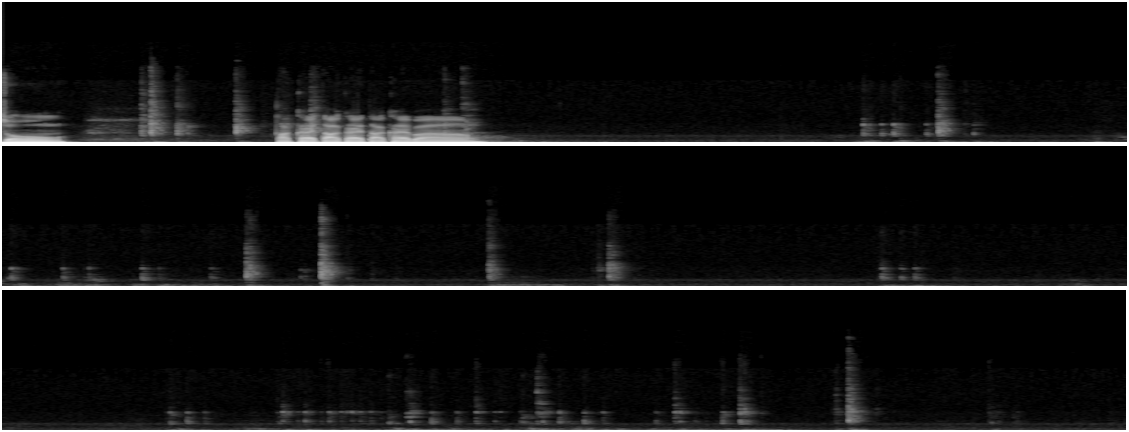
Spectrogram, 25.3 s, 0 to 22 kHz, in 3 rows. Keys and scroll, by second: 0.8-2.2 typing, 2.0 ctrl+z, 7.0 space, 10.2 space, 10.6 5, 10.7 space, 12.0 space, 12.6 space, 18.9 ctrl+z, 19.0 ctrl+z, 19.2 ctrl+z, 19.4 ctrl+z, 19.5 ctrl+z, 22.3 space, 23.0 space, 24.2 ctrl+z.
